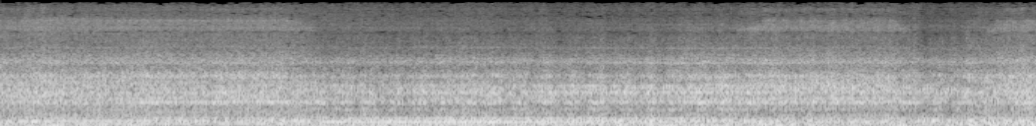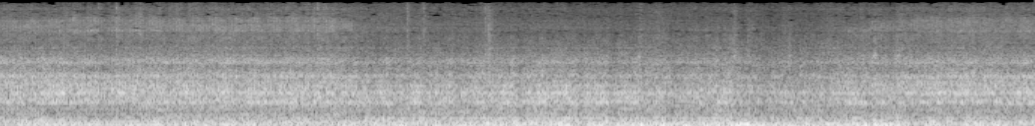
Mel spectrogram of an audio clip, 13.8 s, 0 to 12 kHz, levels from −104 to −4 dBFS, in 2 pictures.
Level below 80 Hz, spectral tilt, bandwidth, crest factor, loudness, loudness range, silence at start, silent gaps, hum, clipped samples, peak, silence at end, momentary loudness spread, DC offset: -24 dBFS; -6 dB/octave; 11.5 kHz; 14 dB; -19 LUFS; 1 LU; 0 s; none; none; under 0.1%; -4 dBFS; 0 s; 2 LU; under 0.1%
